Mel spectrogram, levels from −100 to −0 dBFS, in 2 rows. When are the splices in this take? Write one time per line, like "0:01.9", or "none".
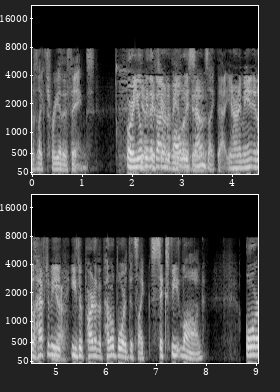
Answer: none

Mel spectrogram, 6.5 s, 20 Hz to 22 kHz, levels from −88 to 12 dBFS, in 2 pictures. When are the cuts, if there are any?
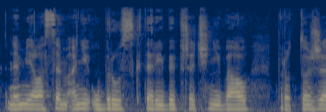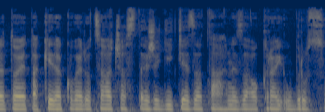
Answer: none

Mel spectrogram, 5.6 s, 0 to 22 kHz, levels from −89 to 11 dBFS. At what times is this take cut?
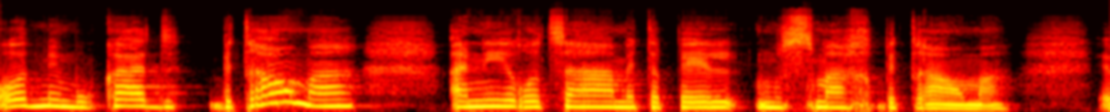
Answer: none

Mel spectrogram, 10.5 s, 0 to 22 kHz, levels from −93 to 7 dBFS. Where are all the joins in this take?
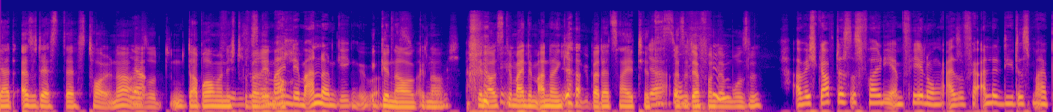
0:06.1

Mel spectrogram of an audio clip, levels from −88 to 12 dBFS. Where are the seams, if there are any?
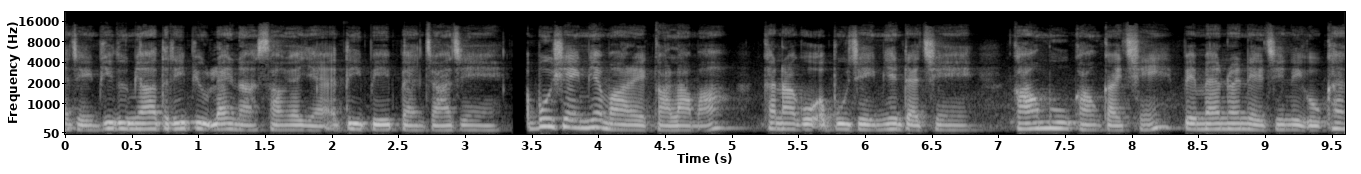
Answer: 0:03.4

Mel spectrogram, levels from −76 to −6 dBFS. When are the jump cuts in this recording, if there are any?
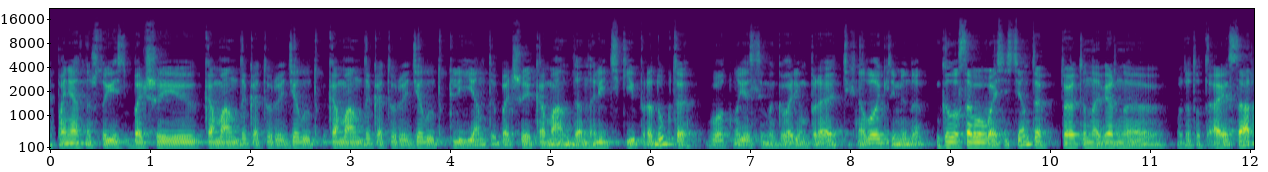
0:02.7
0:08.4

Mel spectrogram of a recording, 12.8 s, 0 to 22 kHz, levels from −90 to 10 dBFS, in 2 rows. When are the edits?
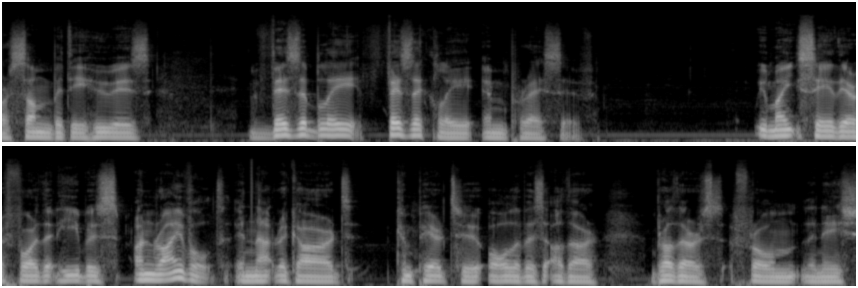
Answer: none

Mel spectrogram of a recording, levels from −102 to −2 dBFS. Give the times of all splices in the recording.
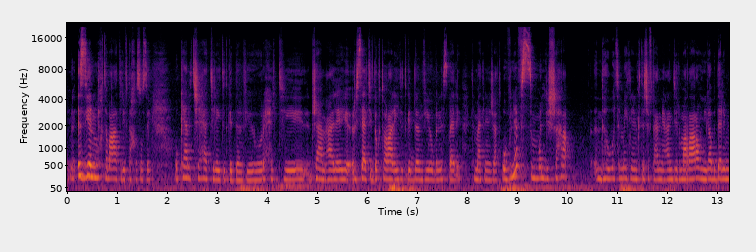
0:08.7

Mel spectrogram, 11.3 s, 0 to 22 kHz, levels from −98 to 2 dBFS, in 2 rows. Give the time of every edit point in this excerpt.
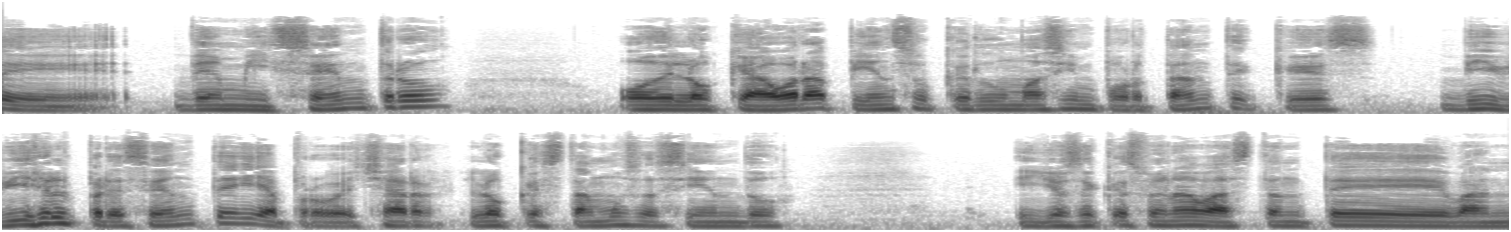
0:05.3
0:07.3

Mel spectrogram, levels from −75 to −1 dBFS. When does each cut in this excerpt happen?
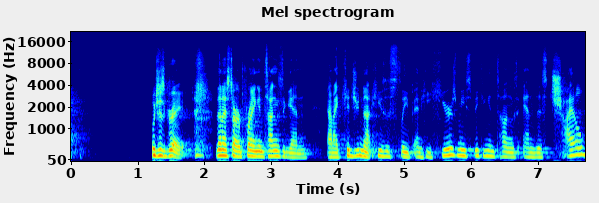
0:02.1

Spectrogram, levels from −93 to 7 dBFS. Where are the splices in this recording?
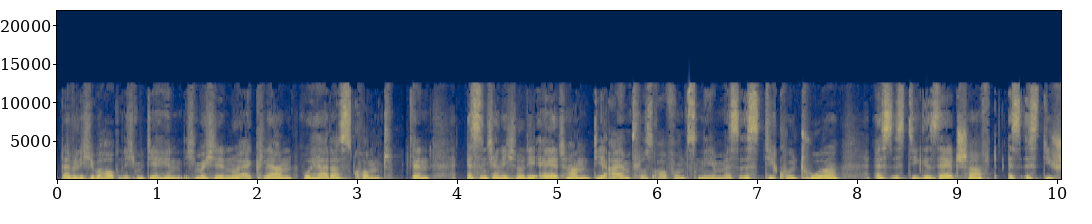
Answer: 0:02.4
0:03.5

